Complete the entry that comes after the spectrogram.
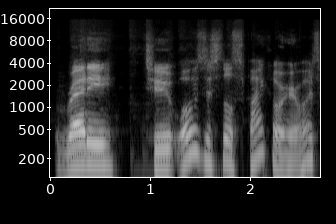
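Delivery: ordinary talk, nothing marked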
